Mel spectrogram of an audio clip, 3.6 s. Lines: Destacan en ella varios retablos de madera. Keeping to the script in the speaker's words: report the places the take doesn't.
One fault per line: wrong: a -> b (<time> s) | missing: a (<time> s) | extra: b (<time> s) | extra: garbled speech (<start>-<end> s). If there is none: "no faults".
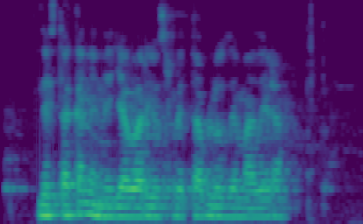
no faults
